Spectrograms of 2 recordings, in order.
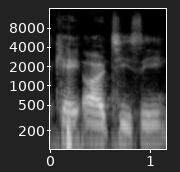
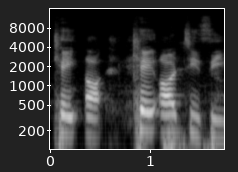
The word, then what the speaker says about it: KrTC: So when you shorten it, it's just KrTC, which is KrTC. You know what I mean? The R is silent.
